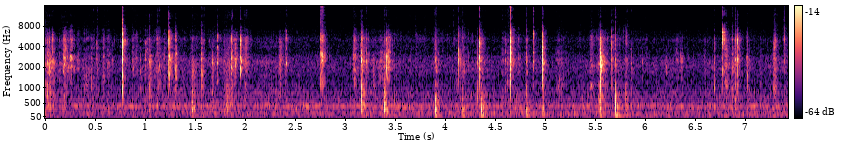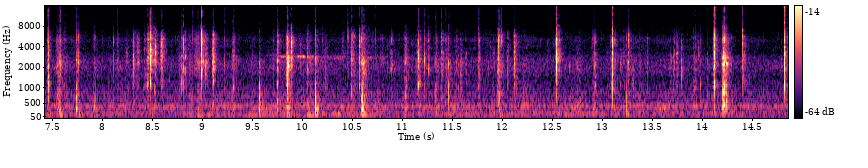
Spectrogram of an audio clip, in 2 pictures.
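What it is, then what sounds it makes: Bar soap shaved with a knife. A metal utility knife blade shaves flakes off a solid, dry, palm-sized white bar of soap. Dozens of quick, crisp, dry scraping ticks sound bright and brittle, each ending almost instantly, over a quiet background with a faint steady hum.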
